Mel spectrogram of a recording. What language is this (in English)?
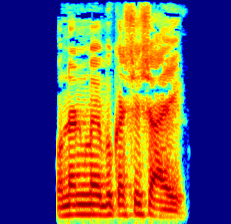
Sindhi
